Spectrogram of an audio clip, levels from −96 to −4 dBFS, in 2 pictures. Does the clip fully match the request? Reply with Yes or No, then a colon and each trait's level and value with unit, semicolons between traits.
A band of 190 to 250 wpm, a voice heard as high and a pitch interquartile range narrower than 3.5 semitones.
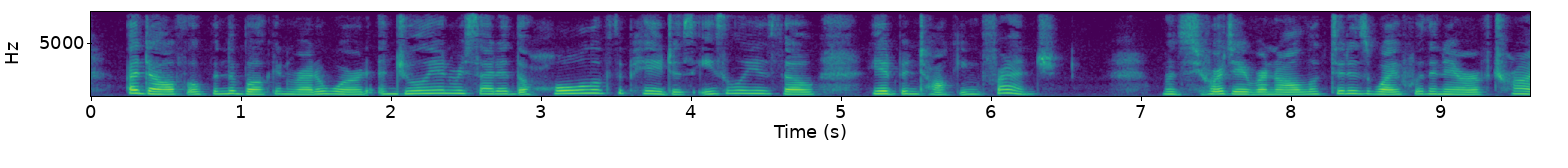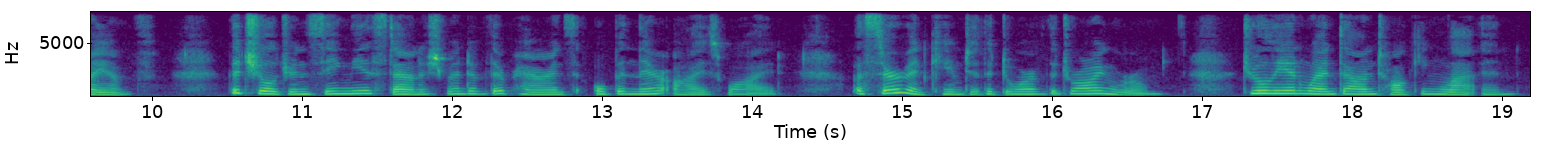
Yes: average, 200 wpm; high, 240 Hz; average, 2.8 semitones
